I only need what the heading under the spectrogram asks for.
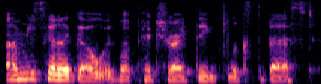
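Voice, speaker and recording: A woman's voice: sits low, fairly quick, a little mellow, husky. A woman co-hosting a podcast in casual chat, giving blunt opinions and repeating phrases for emphasis. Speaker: podcast co-host. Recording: dull, lo-fi podcast audio.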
